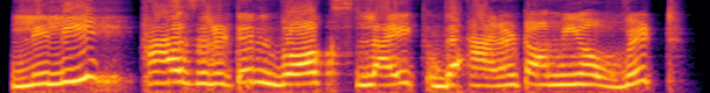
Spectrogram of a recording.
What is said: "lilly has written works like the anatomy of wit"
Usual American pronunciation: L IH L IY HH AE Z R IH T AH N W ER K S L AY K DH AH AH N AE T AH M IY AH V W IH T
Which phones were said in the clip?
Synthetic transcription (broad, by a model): L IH L IY HH AE Z R IH T AH N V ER K S L AY K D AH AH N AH T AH M IY AH V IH T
